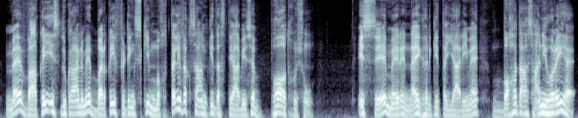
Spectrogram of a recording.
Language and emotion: Urdu, happy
